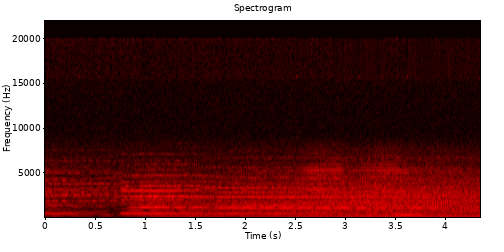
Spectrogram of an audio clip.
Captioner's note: engines Idling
